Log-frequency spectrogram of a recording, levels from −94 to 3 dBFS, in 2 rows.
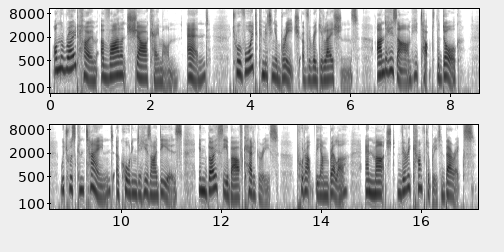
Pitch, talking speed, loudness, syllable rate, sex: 185 Hz, 165 wpm, -22 LUFS, 5.2 syllables/s, female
